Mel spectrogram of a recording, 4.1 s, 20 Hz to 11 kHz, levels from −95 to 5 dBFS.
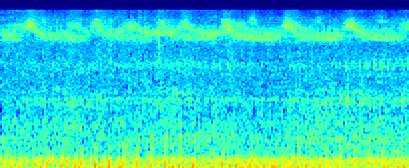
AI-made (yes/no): yes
